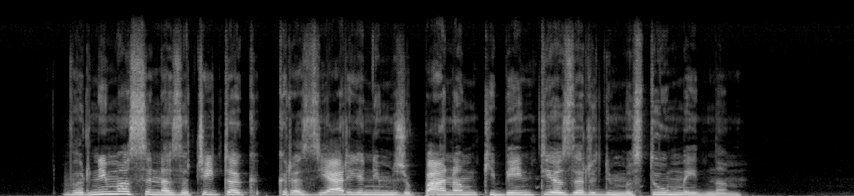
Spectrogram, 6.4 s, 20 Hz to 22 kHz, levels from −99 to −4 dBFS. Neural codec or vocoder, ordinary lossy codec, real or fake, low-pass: vocoder, 48 kHz, 128 mel bands, Vocos; none; fake; 19.8 kHz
